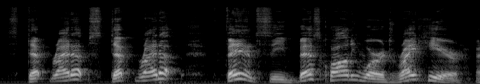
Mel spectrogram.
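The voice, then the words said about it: Loud booming announcer voice. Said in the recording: “announced one man in a booming voice.”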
